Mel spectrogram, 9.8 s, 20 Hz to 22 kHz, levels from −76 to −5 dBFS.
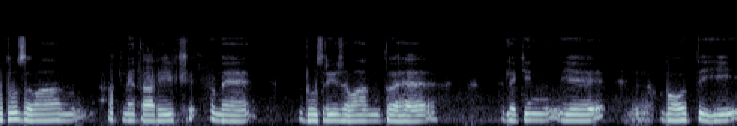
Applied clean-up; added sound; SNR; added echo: neural separator model SepFormer DNS4.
